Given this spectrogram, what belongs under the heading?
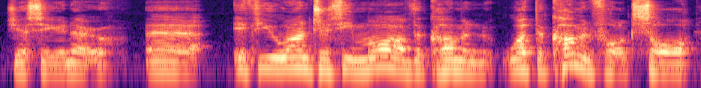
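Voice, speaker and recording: A man's voice: mid-range voice, moderate pace. A man giving a dramatic, mock-epic narration of a fantasy campaign recap, grandiose in delivery with dry, tongue-in-cheek asides. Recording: music under the voice. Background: background music.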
